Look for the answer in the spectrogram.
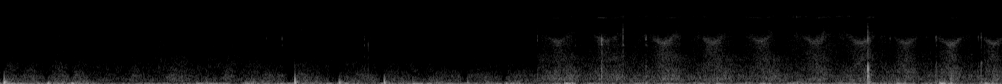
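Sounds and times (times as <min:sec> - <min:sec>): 
muffled rumbling rubbing of ear massage: 0:00.0 - 0:10.0
rhythmic scratchy swishing: 0:00.0 - 0:10.0
faint steady high whine: 0:05.3 - 0:10.0.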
